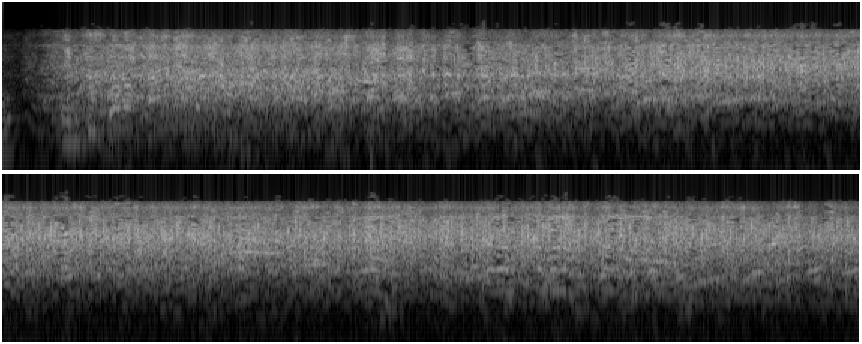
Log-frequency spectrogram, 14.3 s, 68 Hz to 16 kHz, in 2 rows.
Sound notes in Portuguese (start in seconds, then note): 2.2 plateia ri e aplaude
